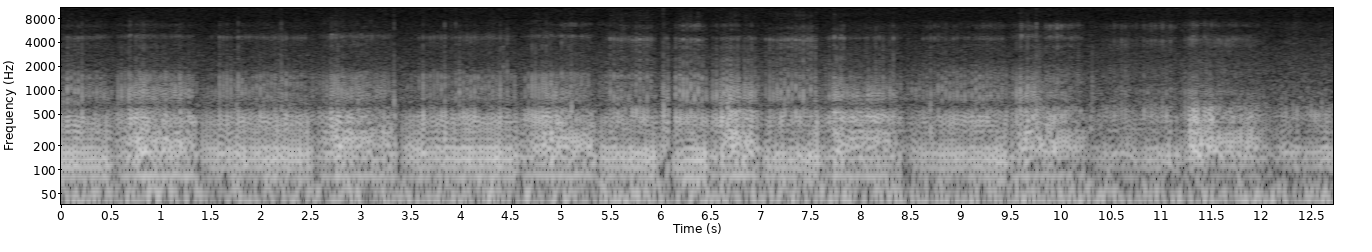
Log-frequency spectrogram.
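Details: Pet cat purring up close, a deep vibrating drone broken into regular breath cycles about every second, steady loudness throughout, no other noises.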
